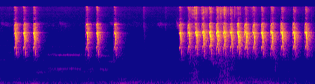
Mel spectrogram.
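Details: Screaming Bar-winged prinia, used to lure wild prinias, with short groups of two or three harsh notes followed by a long accelerating run of rapid buzzy chips.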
